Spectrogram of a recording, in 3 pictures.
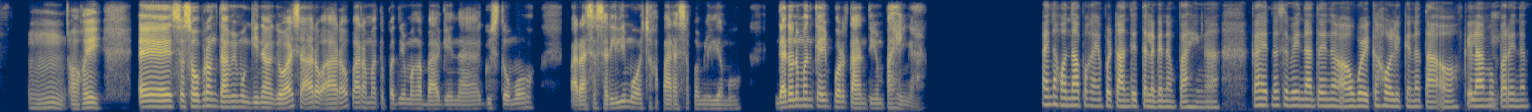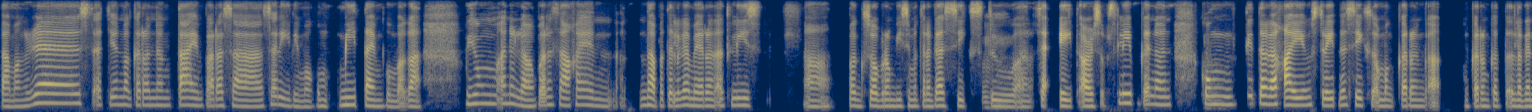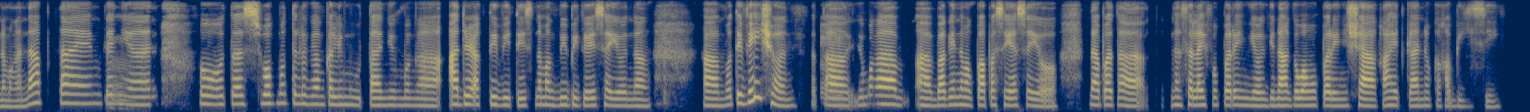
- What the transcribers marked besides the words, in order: other background noise
- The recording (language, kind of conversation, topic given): Filipino, podcast, Paano ka humaharap sa pressure ng mga tao sa paligid mo?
